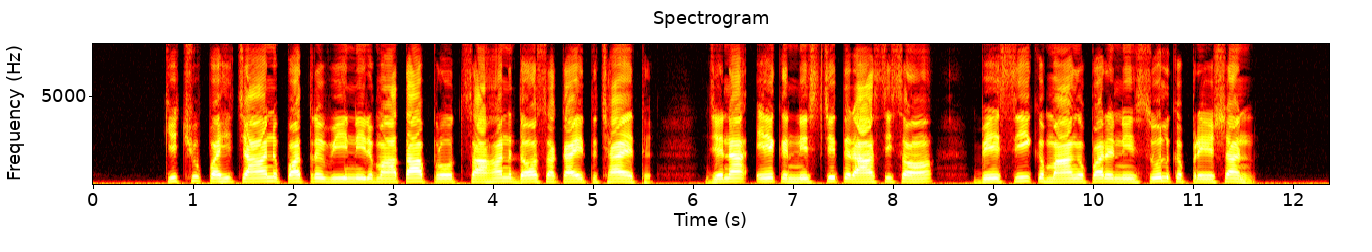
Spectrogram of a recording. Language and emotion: Maithili, neutral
